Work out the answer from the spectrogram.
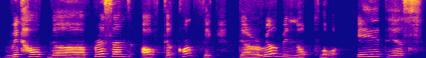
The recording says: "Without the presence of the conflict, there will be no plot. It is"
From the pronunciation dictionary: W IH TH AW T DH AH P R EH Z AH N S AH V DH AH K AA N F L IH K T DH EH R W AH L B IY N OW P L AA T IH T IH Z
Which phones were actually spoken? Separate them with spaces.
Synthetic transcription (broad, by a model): W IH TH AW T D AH P R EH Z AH N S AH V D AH K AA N F L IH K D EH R W AH L B IY N OW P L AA IH T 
